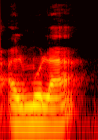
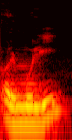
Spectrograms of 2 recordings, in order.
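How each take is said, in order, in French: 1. Le L est suivi d'une voyelle a. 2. Le L est suivi d'une voyelle i. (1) "on ne dit pas al-mula" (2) "ou bien al-muli"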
